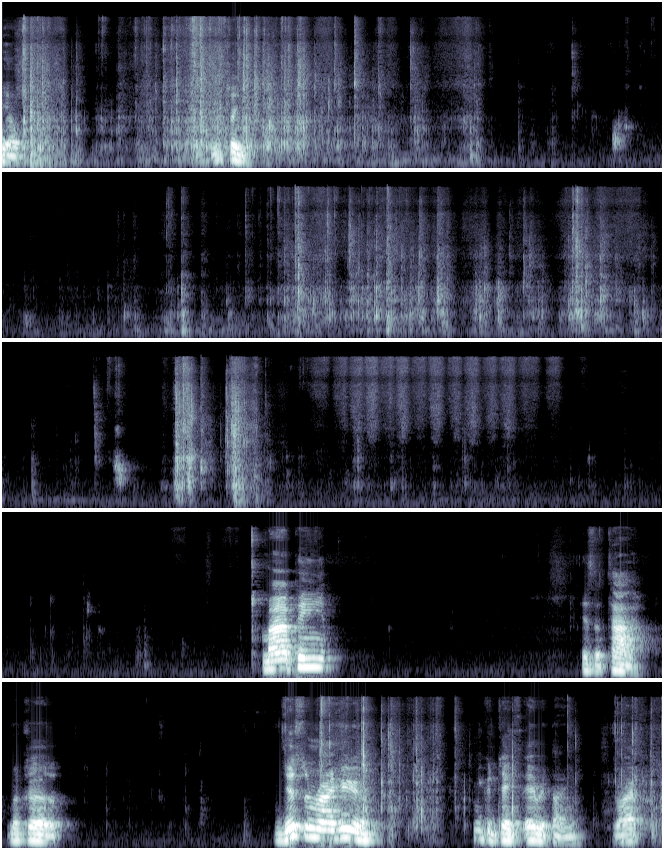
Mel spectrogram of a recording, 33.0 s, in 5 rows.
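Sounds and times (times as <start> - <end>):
snack bag crinkling: 0.0 - 5.9, 7.6 - 13.2, 14.1 - 15.9, 29.4 - 33.0.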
